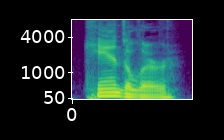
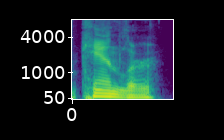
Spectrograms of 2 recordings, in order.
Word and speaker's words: Candler: It's like hand or land, but it's it's spelled c a n d. So, it's Candler or Candler uh which is in North Carolina.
